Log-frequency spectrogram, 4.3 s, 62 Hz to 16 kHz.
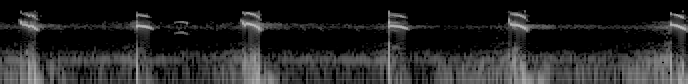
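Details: Osprey at the nest, on a nest camera, 8 April 2018, as an intruder attempts to steal fish: evenly spaced, loud, shrill whistles, each slurring downward, roughly every two thirds of a second, over a faint hum.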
